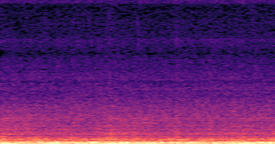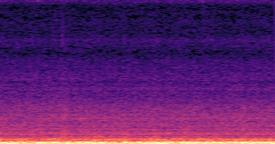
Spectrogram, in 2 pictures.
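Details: Samsung front-load washer after replacing all four shock absorbers, heavy load of wet towels on rinse and spin, high: steady low hum through the spin, little bouncing, no knocking or banging; normal spin cycle.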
